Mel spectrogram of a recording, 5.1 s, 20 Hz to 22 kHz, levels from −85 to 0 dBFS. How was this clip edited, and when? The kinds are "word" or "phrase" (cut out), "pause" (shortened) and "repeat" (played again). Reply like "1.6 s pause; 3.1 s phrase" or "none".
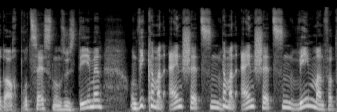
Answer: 3.3 s repeat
